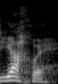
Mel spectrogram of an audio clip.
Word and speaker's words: Yahweh: gave to Moses and we pronounced it probably closest in Hebrew as Yahweh and so Yahweh or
